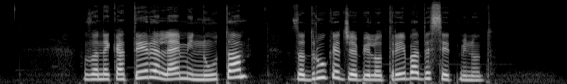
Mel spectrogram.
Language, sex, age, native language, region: Slovenian, female, 18-29, Slovenian, Central Slovenia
